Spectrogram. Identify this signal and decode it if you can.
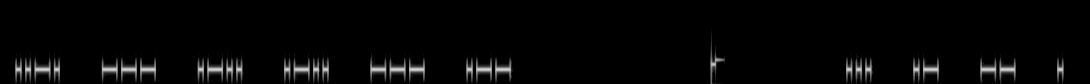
Morse code, heard as a keyed tone, about 25 wpm, spaced as for 14 wpm, 700 Hz. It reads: FOLLOW SAME
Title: 3x Character Spacing - Top 200 Words - 25wpm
